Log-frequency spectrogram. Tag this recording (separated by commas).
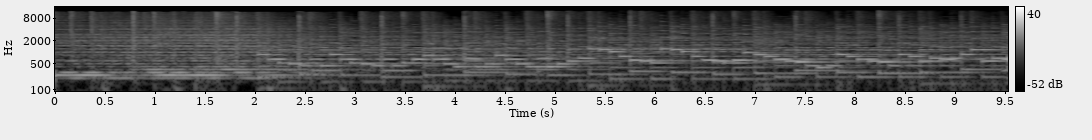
Theme music, Music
